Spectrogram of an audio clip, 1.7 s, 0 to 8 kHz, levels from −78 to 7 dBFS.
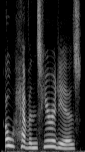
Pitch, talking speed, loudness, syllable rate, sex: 265 Hz, 175 wpm, -18 LUFS, 4.8 syllables/s, female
